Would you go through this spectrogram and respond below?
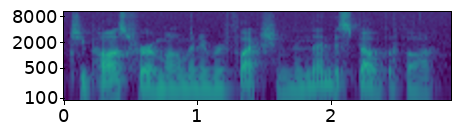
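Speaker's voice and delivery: ordinary delivery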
